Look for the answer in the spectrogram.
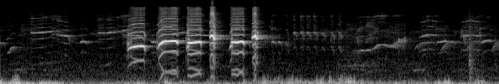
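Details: Oriental magpie-robin lure recording meant to prompt young birds to sing: one burst of about six loud, nasal, ringing notes, framed by quiet, thin twittering and low background rumble.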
